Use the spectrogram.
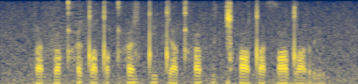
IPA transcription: qefɵqʰɨ tʉtˤuqʰɨzti teqʰɵ fɨǀʰʉtˤɐ θudˤɵr

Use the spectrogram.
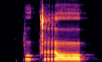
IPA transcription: puk ro

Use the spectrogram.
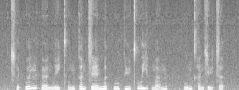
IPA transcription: t͡sʰɵ˨t̚pɵ˥n | œː˨˩nwe˨˩jt̪ʰʊ˨˥ŋ kɐ˧nt͡sɛː˨˧ŋ wɐ˨k̚puː˨˥ kyː˨t̪ʰuː˥jɪ˨k̚mɐ˨˥m | puː˨˥nkʰɐ˨˧nsyː˨˩ t͡sɐ˨k̚

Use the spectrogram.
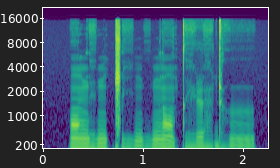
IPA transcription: ɔ̃˦ŋɾe̤˦ŋǁi̤˦˨ ŋṳ˦ŋɾɔ̃˧ t̪e̤˧ɭa̤˧ɖʱɯ˨

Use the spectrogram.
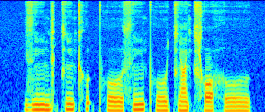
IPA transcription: zĩ˦ ɡɪ˦ʔt͡ɕĩ˦kʰʊ˦ʔ pʰo˨ʊ̯sĩ˦ pʰo˦ʊ̯t͡ɕã˦t͡ɕʰɔ˦ho˦ʊ̯

